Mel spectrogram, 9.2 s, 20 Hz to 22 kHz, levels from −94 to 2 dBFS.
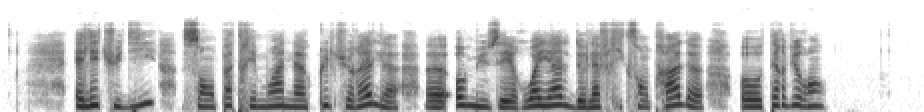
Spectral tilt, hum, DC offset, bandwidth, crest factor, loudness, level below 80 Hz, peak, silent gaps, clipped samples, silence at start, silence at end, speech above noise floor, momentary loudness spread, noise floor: -4 dB/octave; none; under 0.1%; 10 kHz; 18 dB; -22 LUFS; -52 dBFS; -4 dBFS; none; under 0.1%; 0.4 s; 1 s; 53 dB; 8 LU; -75 dBFS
